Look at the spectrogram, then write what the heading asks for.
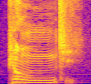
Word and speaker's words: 병기: 무드셀라의 이름의 뜻은 병기. 이거 발음 되게 잘해야 돼요. 변기가 아니라 병, 창, 칼 하는 군사가 쓰는 그런 병기.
